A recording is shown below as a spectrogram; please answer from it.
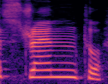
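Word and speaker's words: strength: स्ट्रेंथ एक तरीके से यहां पर देखिए थ का साउंड आ रहा है। स्ट्रेन स्ट्र एन का साउंड भी आ रहा है। जी का उच्चारण नहीं हो रहा।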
